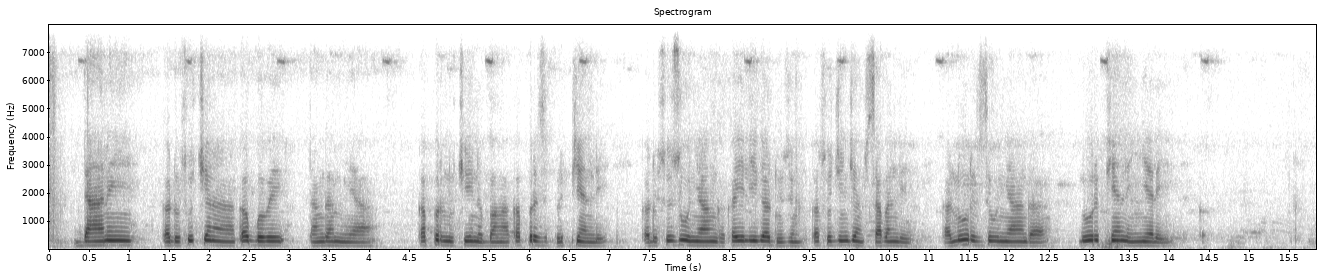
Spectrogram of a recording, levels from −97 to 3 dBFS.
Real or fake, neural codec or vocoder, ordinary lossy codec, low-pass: real; none; Opus, 16 kbps; 7.2 kHz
